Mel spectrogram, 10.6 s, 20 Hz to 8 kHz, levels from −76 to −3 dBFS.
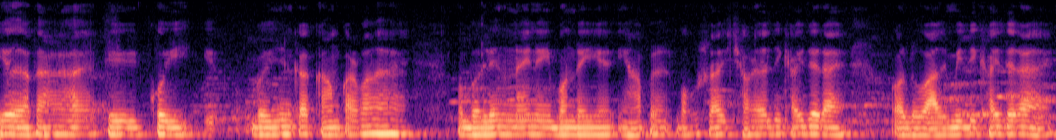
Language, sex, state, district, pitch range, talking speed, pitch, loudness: Hindi, male, Bihar, Sitamarhi, 105-110 Hz, 195 wpm, 110 Hz, -17 LUFS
